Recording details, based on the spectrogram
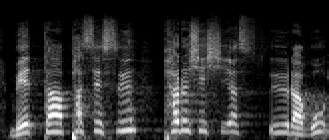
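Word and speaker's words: μετὰ πάσης παρρησίας: 이 담대히라고 하는 것은 메타파세스 파르세시아스라고 읽습니다.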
